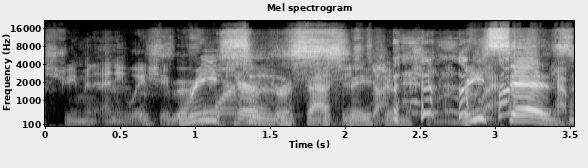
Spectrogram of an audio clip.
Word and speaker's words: Reese's: stuff is pronounced correctly let me tell you Reese's anything else is banned go ahead snoo thank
